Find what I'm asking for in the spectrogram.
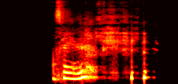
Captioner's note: laughs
